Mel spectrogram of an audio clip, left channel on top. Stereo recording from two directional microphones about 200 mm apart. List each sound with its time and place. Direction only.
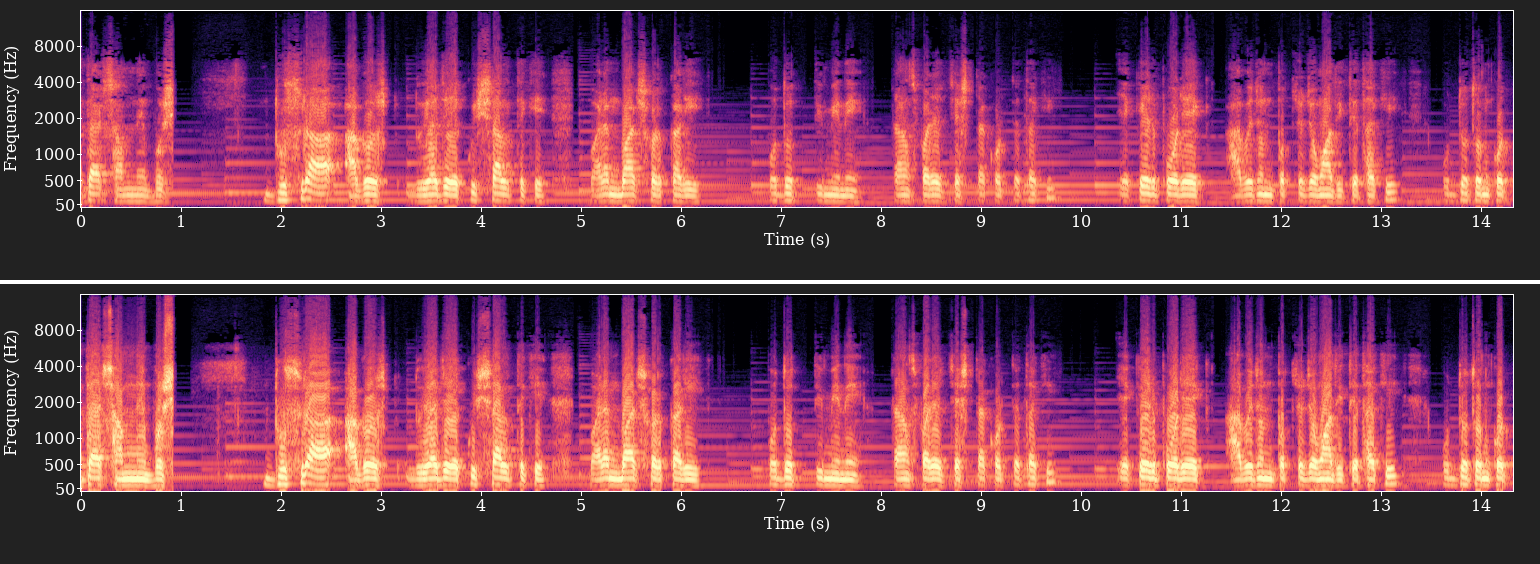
0.0 s speech: 45° right (ahead or behind)
2.1 s speech: 20° right (ahead or behind)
